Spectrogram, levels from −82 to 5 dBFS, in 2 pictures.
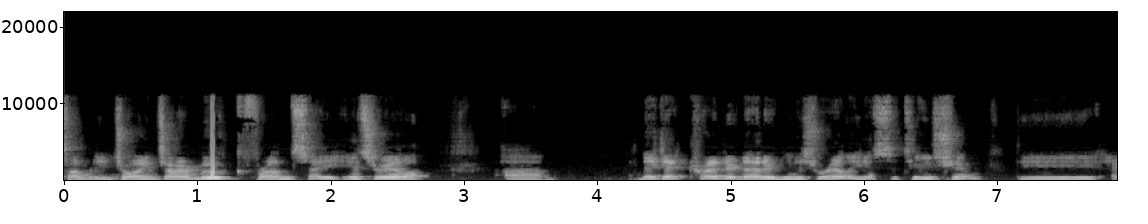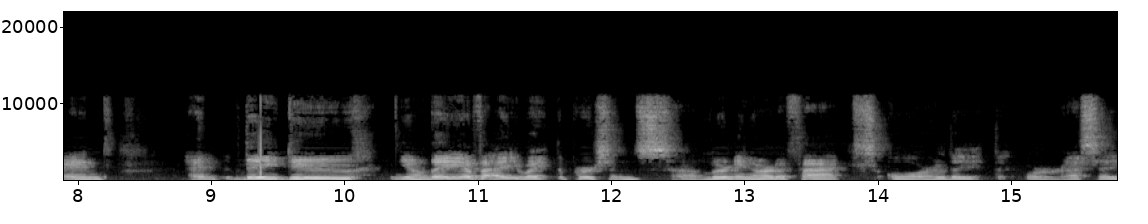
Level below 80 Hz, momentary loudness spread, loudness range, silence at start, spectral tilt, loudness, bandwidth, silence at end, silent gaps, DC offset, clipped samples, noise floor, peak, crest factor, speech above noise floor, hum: -62 dBFS; 13 LU; 5 LU; 0 s; -4 dB/octave; -23 LUFS; 11.5 kHz; 0 s; none; under 0.1%; under 0.1%; -58 dBFS; -4 dBFS; 18 dB; 35 dB; none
